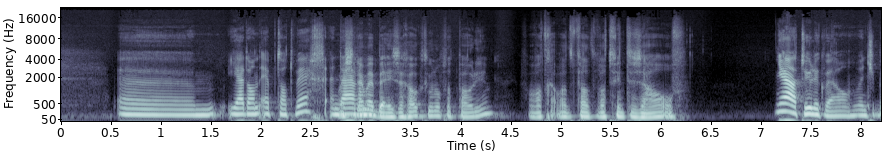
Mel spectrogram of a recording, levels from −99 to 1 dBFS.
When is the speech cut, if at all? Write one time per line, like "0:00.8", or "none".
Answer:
none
